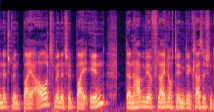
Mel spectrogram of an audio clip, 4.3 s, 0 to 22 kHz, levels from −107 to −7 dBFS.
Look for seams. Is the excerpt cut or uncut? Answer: uncut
